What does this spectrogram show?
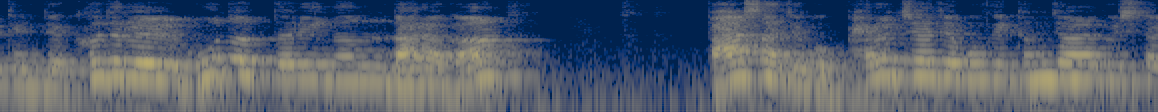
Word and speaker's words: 바사: 이 발음이요, 제가 분명히 말씀드려요. 발음이 영어 발음은 원어 발음은 못 알아보고 흉내를 못 내요. 우리 한글 성경이 원어 발음에 더 가까이 됩니다. 그래서 바사라는 게 페르시아라는 거예요. 근데 영어로 페르시아 하면 이 사실은 바사 이 발음이 안 되는 거예요.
